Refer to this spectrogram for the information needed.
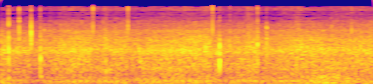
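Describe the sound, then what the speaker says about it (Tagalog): Heavy rain and strong wind from Typhoon Kristine make a dense, steady rushing roar without pause, with faint patters rising briefly above the wash, loud and close. "walang tigil ang ulan, walang tigil yung hangin"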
